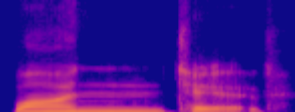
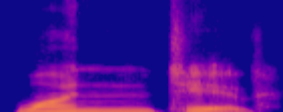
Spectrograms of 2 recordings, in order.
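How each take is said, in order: Both takes have the same delivery.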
